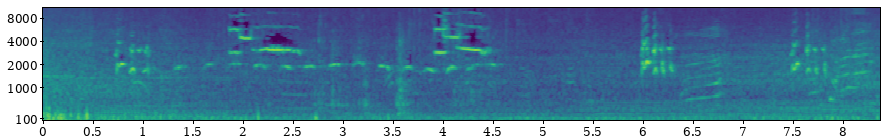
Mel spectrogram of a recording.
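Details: Caged Oriental magpie-robin, lively while its cage is shaken, giving a run of short, evenly pitched chirped notes mixed with sharp high flicks and trills, against a constant low rumble.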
